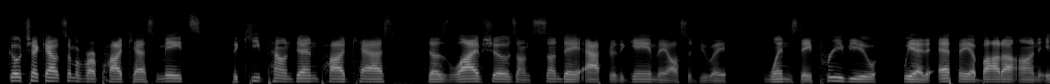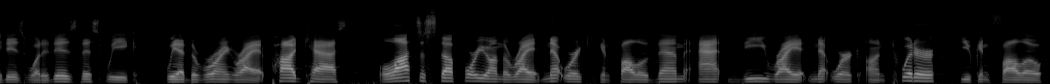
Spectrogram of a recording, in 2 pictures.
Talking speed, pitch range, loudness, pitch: 190 wpm, 110-135 Hz, -38 LUFS, 120 Hz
